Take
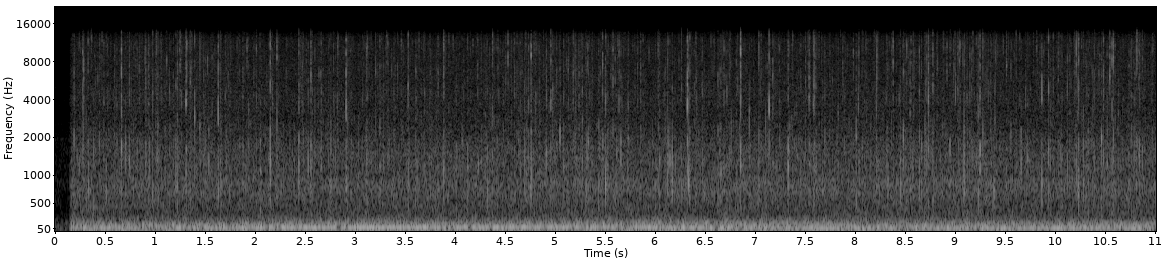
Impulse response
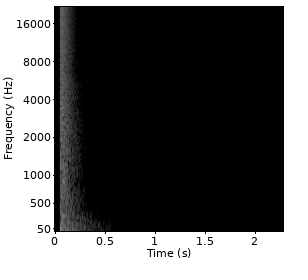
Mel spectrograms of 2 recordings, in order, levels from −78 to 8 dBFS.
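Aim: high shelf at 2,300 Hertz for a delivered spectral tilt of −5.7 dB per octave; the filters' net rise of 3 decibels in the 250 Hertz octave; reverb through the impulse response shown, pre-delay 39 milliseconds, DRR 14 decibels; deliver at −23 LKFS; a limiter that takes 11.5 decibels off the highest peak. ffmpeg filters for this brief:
-filter_complex "[0:a]equalizer=frequency=250:width_type=o:gain=5,highshelf=frequency=2300:gain=-7.5,alimiter=limit=-23.5dB:level=0:latency=1,asplit=2[link_01][link_02];[1:a]atrim=start_sample=2205,adelay=39[link_03];[link_02][link_03]afir=irnorm=-1:irlink=0,volume=-24dB[link_04];[link_01][link_04]amix=inputs=2:normalize=0,volume=11dB"

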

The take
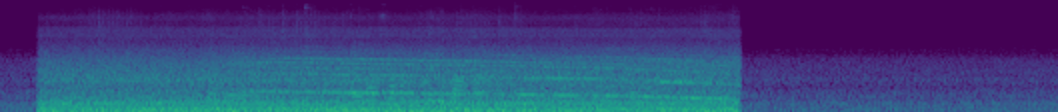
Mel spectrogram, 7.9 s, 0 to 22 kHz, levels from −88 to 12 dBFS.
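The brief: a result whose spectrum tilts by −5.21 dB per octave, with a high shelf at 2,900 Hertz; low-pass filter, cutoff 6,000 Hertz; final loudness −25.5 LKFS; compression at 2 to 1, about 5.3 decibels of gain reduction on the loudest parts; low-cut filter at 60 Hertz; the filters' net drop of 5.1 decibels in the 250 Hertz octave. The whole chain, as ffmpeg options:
ffmpeg -i in.wav -af "highpass=60,lowpass=6000,equalizer=frequency=250:width_type=o:gain=-8,highshelf=frequency=2900:gain=9,acompressor=threshold=-35dB:ratio=2,volume=10.5dB" out.wav

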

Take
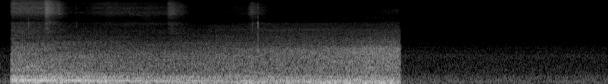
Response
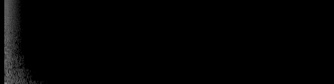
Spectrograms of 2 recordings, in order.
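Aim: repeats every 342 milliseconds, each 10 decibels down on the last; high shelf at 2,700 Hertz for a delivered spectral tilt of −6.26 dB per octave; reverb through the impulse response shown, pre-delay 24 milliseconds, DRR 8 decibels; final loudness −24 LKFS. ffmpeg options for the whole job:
-filter_complex "[0:a]highshelf=frequency=2700:gain=-4,aecho=1:1:342|684|1026|1368:0.316|0.101|0.0324|0.0104,asplit=2[link_01][link_02];[1:a]atrim=start_sample=2205,adelay=24[link_03];[link_02][link_03]afir=irnorm=-1:irlink=0,volume=-16dB[link_04];[link_01][link_04]amix=inputs=2:normalize=0,volume=-1dB"

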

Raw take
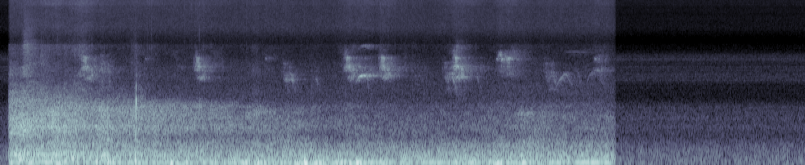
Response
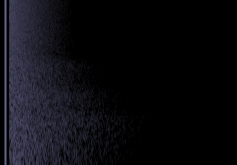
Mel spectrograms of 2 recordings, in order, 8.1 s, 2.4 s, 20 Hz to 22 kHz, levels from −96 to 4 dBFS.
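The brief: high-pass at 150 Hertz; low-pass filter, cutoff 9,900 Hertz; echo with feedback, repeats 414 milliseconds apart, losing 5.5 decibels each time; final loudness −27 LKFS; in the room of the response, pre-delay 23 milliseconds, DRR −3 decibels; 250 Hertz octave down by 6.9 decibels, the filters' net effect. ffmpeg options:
-filter_complex "[0:a]highpass=150,lowpass=9900,equalizer=frequency=250:width_type=o:gain=-8,aecho=1:1:414|828|1242|1656|2070|2484|2898:0.531|0.281|0.149|0.079|0.0419|0.0222|0.0118,asplit=2[link_01][link_02];[1:a]atrim=start_sample=2205,adelay=23[link_03];[link_02][link_03]afir=irnorm=-1:irlink=0,volume=5.5dB[link_04];[link_01][link_04]amix=inputs=2:normalize=0,volume=-6.5dB"

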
